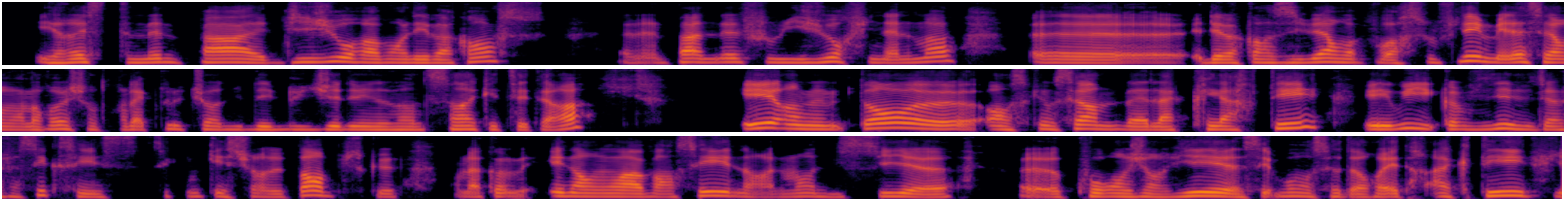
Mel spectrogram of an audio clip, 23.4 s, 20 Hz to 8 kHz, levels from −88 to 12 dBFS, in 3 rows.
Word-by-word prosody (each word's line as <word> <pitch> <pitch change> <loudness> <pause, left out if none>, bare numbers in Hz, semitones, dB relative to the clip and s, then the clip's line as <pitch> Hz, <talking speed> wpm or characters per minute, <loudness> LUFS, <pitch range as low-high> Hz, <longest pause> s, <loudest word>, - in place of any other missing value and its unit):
Il 150 -3 -3
reste 165 +2 -2
même 165 +2 -2
pas, 165 -1 +4
heu, 145 - -2
10 165 +6 -4
jours 185 -2 +1
avant 155 -1 0
les 150 0 0
vacances, 185 +9 -4 0.4
heu, - - -11
même - - -10
pas 175 +3 +4
9 175 +1 -5
ou - - -5
8 155 -1 -3
jours 180 +3 -1
finalement. 160 +8 -2 0.4
Heu, 140 - -1
les 150 - +1
vacances 150 +1 -2
d'hiver, 175 +4 +2
on - - -2
va 160 - -1
pouvoir 135 -3 -4
souffler, 210 +9 +2
mais 165 -5 +1
là, 175 +2 +4
c'est 170 0 -1
vraiment 155 -2 0
le 145 - -2
rush 170 +2 -2
entre 150 -1 -13
la - - -1
clôture 165 -3 -6
d 150 - -7
des 150 0 -1
budgets 155 +1 -3
2025, 150 +2 -2
et 155 - -5
cetera. 175 - +1 0.8
Et 220 +4 +8
en 195 -2 +2
même 170 -2 +1
temps, 225 +3 +5
heu, 180 -3 +4
en 165 -1 +1
ce 145 - -8
qui - - -7
concerne, 175 +1 +2
bah, 150 -2 +1
la 145 0 0
clarté 200 - +1 0.2
et 165 -1 +6
oui, 200 +1 +1
comme 170 -1 -2
je 155 - -8
disais, 195 +6 +1
je - - +1
veux 160 - -4
dire 150 0 -3
je 150 - -8
sais 215 +9 -5
que - - -13
c'est 145 -4 -4 0.3
c'est - - -17
qu'une 160 - -11
question 155 -2 -5
de 140 - -4
temps 205 +8 +4
puisqu'on 145 -5 -12
a - - +1
quand - - -3
même 80 - -8
énormément 160 -3 +2
avancé 145 +4 +2
et 190 -1 +5
normalement 155 0 -6
d'ici, 155 +3 -2
heu 130 -1 +3 0.4
heu, - - 0
courant 155 -1 -1
janvier, 155 +4 +4
heu, - - -1
c'est - - -3
bon 165 0 -4
ça 155 +2 -5
devrait 140 +1 +1
être - - -5
acté 185 +5 +3
puis 175 -1 -13
160 Hz, 235 wpm, -24 LUFS, 150-175 Hz, 0.8 s, Et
